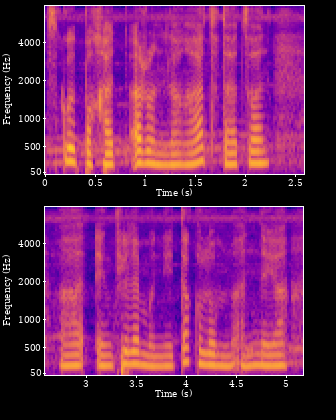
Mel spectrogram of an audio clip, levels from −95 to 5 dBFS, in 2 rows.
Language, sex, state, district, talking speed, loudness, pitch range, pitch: Mizo, female, Mizoram, Aizawl, 195 wpm, -19 LUFS, 185-215 Hz, 200 Hz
